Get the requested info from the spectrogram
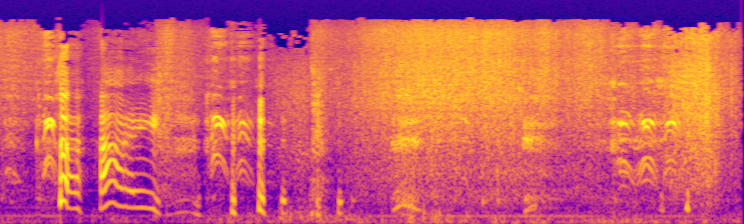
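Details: Husky named Nora playing in her leaf pile, giving short bursts of rising-then-falling yelping whines and barks, several in quick succession, with crunching leaves and rustling between the calls.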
